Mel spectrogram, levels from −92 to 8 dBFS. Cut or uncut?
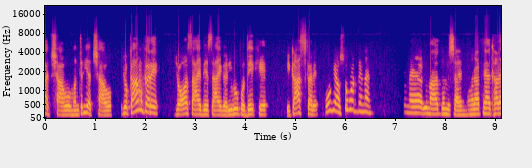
cut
